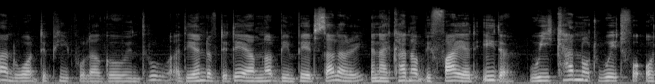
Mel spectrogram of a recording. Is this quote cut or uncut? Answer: cut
